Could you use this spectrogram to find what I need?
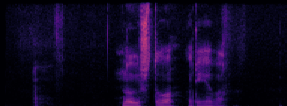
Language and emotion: Russian, neutral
